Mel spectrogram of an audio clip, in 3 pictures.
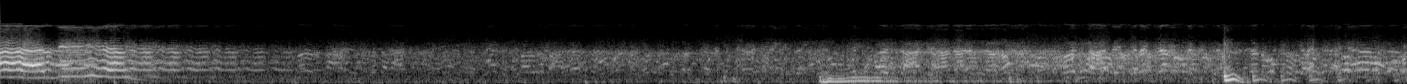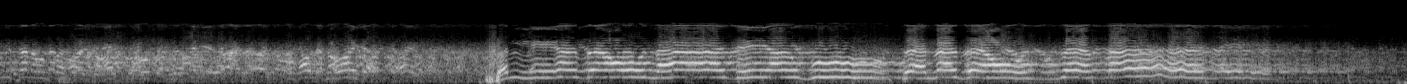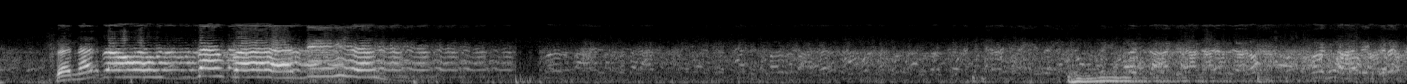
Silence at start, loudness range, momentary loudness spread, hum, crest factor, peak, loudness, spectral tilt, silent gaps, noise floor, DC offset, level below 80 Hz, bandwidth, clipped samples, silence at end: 0 s; 22 LU; 23 LU; none; 18 dB; -2 dBFS; -17 LUFS; -5.5 dB/octave; none; -40 dBFS; under 0.1%; -54 dBFS; 7.4 kHz; under 0.1%; 0 s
